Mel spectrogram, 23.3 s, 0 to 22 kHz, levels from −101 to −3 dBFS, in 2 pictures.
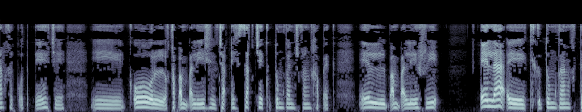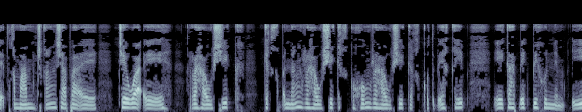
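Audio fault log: Throughout, MP3 compression: nothing in the speech reaches above 9 kHz, and the coding damage is plainly audible as a watery, swirling texture with smeared attacks. This is likely the work of an MP3 encoder starved of bits, consistent with a rate around 32 kbps, which cuts the treble at a fixed frequency and drops weak spectral lines that then flicker in and out from one frame to the next.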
